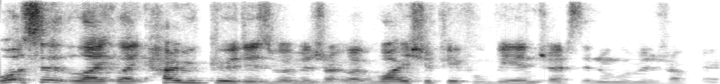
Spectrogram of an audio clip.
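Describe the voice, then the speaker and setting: A man is speaking. His pace is very fast. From England. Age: 20s. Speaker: podcast host. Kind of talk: casual chat.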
